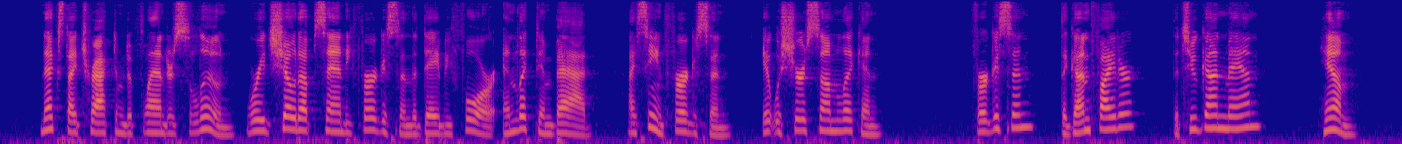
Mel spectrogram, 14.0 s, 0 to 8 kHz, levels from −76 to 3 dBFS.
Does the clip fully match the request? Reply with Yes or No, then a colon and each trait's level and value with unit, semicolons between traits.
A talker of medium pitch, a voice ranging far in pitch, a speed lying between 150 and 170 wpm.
Yes: medium, 175 Hz; wide, 5.7 semitones; average, 160 wpm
